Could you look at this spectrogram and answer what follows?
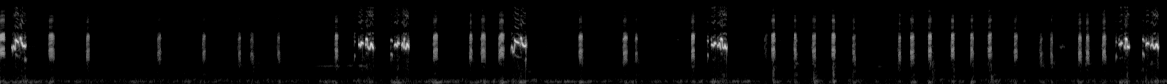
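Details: Sooty-headed bulbul singing to call rivals, a lure to get other bulbuls singing: short bright warbled phrases every few seconds among many sharp dry clicking notes, with no other sounds.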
